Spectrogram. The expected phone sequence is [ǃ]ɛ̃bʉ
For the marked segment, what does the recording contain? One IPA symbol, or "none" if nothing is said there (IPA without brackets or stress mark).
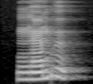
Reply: ŋ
